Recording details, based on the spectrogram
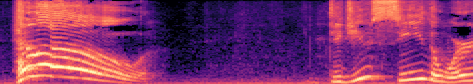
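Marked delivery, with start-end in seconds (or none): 0.1-1.5 very loud, long, drawn-out shout. Speaker yells a word to show that words are invisible: yelled "hello". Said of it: "I'm going to yell something".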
